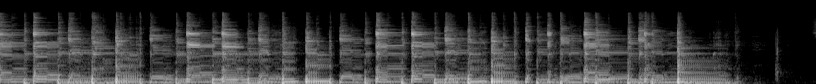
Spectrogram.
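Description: Fender electric bass played slap style through a small Fender combo amp: a fast funk groove of thumbed and popped notes with sharp, percussive attacks. It stops suddenly about seven and a half seconds in.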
